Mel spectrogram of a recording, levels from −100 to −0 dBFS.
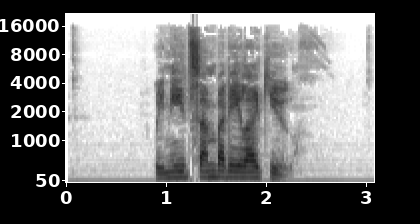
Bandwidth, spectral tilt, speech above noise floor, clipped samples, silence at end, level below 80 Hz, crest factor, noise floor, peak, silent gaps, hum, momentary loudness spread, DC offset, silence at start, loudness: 17 kHz; -2 dB/octave; 44 dB; under 0.1%; 0.7 s; -52 dBFS; 20 dB; -60 dBFS; 0 dBFS; none; none; 11 LU; under 0.1%; 0.9 s; -15 LUFS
